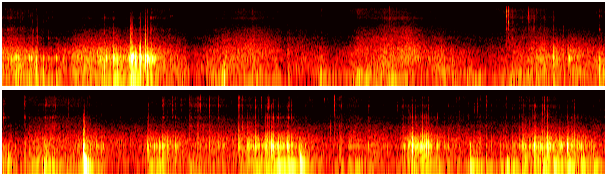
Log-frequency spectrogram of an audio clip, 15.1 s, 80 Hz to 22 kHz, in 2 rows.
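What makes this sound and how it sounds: An empty, hollow, bubble-textured glass wine goblet turned upside down over a microphone is tapped and scratched across its bowl with long nails. Soft scraping swells alternate with sharp taps, and a hollow resonance around 555 Hz rings briefly under a low, muffled hum.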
